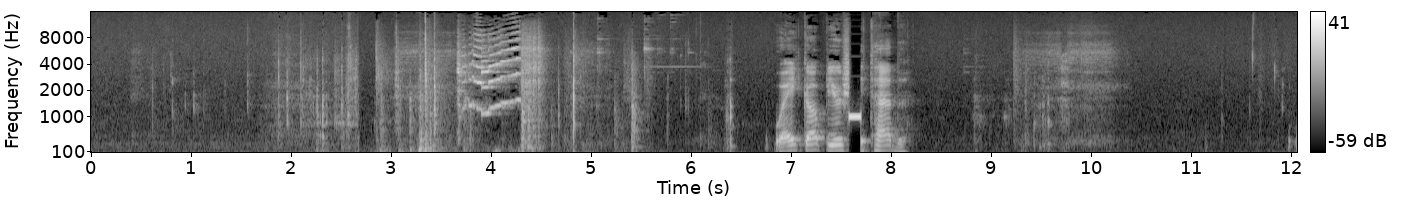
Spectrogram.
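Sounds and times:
door knocks and thuds: 0:02.8 - 0:03.6
door creaking: 0:02.8 - 0:04.6.

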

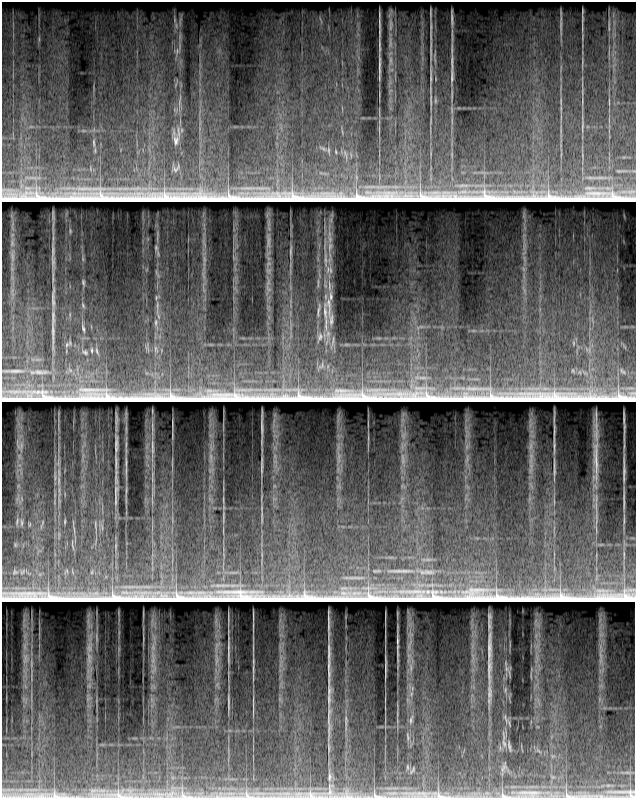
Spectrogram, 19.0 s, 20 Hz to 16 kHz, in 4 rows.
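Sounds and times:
music with steady beat and bass: 0:00.0 - 0:19.0.

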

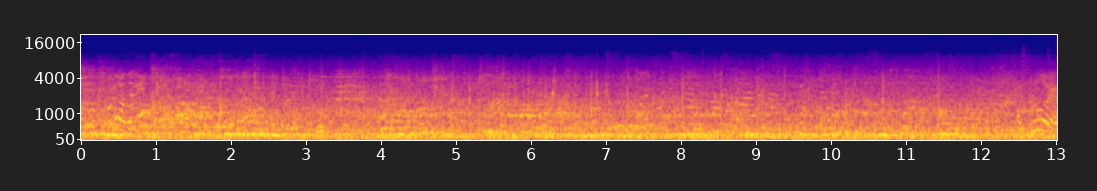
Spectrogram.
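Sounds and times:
crowd talking: 0:00.0 - 0:13.0.

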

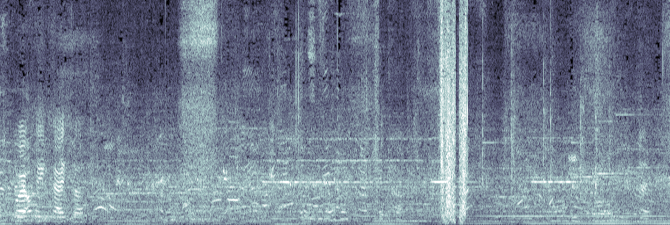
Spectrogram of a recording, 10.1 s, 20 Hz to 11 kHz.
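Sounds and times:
park music: 0:00.0 - 0:10.0.

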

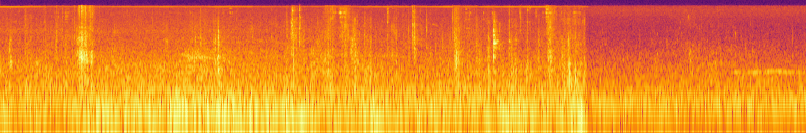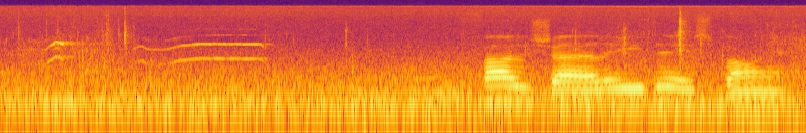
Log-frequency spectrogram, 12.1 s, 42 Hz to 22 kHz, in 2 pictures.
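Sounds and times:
faint whistled calls: 0:05.6 - 0:08.1.

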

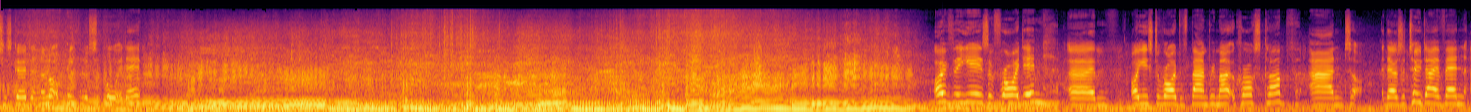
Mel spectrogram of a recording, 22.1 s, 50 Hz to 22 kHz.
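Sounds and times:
motocross bike engine revving: 0:00.0 - 0:19.8.

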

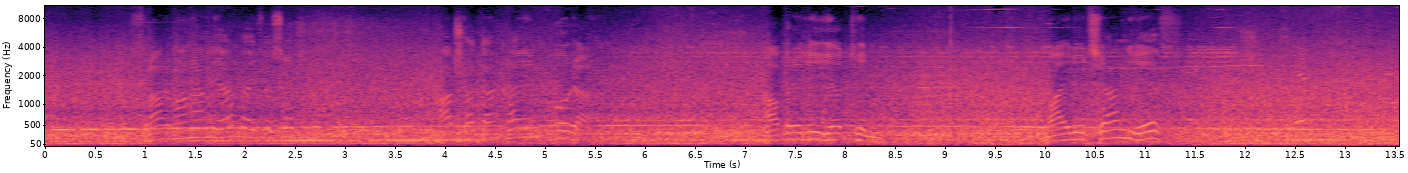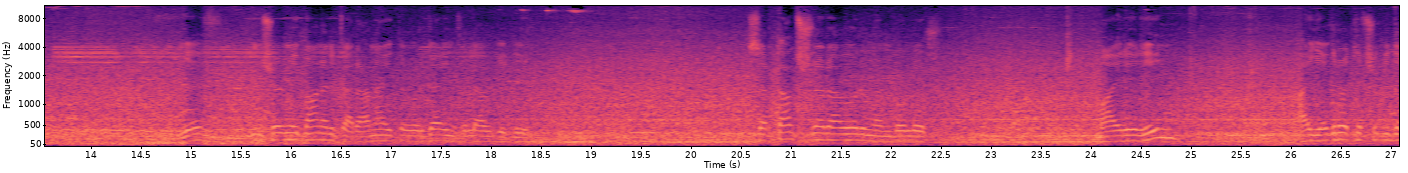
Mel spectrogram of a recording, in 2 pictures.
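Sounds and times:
road traffic noise: 0:00.0 - 0:27.0
passers-by talking: 0:10.0 - 0:13.7.

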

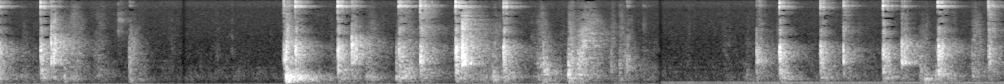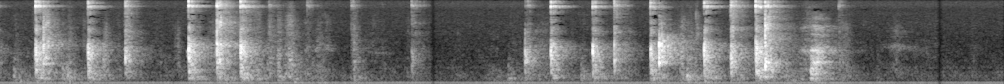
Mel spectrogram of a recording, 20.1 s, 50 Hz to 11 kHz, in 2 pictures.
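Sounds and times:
low steady hum: 0:00.0 - 0:20.0
table tennis ball clicking: 0:07.6 - 0:12.8, 0:15.3 - 0:17.9.

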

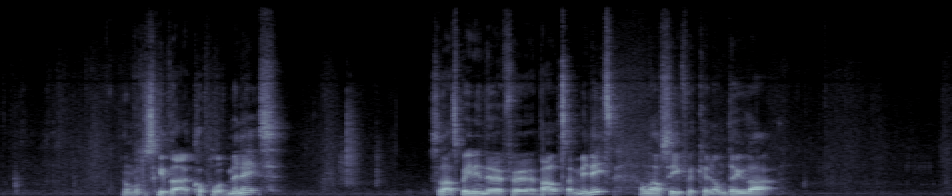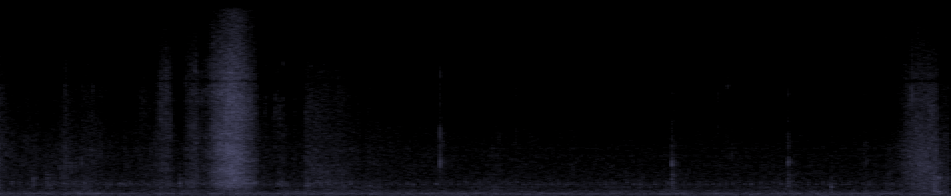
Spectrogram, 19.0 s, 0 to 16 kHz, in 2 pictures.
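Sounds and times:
soft rustle: 0:00.0 - 0:02.4, 0:03.0 - 0:04.0, 0:06.1 - 0:15.0, 0:18.2 - 0:19.0.

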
